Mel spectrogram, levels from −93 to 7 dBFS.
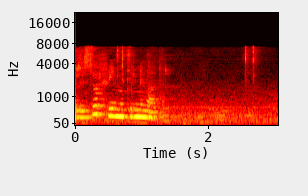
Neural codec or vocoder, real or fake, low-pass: codec, 44.1 kHz, 7.8 kbps, Pupu-Codec; fake; 7.2 kHz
